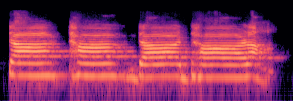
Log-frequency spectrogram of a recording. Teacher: Now another is ta varga. Ta varga we pronounce this ta varga from our murdha.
